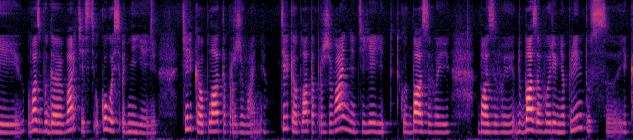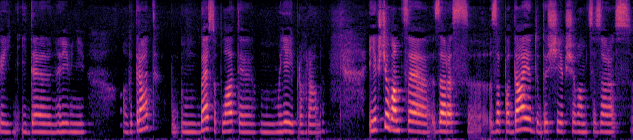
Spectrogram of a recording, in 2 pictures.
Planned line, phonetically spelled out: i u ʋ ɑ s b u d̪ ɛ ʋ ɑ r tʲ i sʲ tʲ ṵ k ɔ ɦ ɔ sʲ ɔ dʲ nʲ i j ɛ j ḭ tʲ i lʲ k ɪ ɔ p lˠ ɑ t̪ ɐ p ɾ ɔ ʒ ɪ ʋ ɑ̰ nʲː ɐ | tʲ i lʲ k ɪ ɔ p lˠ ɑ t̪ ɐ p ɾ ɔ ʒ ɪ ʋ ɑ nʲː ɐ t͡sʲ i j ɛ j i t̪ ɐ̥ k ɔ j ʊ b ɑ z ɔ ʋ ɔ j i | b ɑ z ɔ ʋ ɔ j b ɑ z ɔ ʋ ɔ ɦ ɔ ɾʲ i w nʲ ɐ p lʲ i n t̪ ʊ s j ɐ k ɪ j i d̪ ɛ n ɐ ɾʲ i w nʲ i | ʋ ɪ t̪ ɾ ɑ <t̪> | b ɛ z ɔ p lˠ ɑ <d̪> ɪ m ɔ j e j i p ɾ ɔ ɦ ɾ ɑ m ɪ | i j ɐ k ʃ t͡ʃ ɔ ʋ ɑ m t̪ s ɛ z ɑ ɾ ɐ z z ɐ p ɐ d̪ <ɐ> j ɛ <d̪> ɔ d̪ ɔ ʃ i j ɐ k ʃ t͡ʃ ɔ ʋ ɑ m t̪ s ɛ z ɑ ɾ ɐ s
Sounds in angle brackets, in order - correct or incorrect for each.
correct, incorrect: t̪, incorrect: ɑ, correct

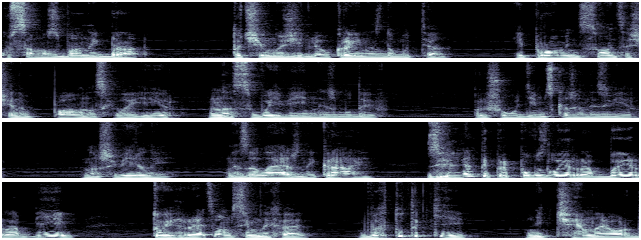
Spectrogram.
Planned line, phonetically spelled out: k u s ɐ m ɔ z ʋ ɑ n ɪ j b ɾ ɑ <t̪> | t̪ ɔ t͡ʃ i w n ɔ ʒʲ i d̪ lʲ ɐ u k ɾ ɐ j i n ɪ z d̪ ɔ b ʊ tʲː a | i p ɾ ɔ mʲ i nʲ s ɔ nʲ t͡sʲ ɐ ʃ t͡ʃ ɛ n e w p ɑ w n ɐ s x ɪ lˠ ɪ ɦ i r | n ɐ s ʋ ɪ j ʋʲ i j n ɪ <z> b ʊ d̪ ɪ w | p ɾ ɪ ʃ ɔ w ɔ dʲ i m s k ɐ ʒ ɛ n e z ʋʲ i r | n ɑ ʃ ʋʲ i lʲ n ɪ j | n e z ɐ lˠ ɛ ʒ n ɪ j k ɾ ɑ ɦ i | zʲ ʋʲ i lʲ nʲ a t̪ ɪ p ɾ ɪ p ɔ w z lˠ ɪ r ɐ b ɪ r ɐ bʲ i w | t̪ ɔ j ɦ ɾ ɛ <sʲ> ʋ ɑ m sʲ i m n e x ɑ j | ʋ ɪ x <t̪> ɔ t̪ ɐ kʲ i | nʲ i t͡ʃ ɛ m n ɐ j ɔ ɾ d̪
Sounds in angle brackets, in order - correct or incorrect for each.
correct, correct, incorrect: t͡sʲ, correct

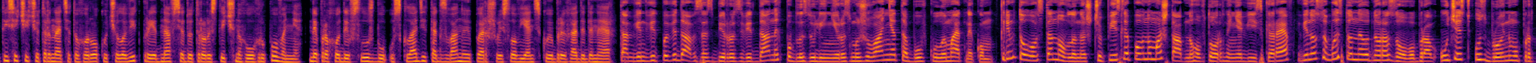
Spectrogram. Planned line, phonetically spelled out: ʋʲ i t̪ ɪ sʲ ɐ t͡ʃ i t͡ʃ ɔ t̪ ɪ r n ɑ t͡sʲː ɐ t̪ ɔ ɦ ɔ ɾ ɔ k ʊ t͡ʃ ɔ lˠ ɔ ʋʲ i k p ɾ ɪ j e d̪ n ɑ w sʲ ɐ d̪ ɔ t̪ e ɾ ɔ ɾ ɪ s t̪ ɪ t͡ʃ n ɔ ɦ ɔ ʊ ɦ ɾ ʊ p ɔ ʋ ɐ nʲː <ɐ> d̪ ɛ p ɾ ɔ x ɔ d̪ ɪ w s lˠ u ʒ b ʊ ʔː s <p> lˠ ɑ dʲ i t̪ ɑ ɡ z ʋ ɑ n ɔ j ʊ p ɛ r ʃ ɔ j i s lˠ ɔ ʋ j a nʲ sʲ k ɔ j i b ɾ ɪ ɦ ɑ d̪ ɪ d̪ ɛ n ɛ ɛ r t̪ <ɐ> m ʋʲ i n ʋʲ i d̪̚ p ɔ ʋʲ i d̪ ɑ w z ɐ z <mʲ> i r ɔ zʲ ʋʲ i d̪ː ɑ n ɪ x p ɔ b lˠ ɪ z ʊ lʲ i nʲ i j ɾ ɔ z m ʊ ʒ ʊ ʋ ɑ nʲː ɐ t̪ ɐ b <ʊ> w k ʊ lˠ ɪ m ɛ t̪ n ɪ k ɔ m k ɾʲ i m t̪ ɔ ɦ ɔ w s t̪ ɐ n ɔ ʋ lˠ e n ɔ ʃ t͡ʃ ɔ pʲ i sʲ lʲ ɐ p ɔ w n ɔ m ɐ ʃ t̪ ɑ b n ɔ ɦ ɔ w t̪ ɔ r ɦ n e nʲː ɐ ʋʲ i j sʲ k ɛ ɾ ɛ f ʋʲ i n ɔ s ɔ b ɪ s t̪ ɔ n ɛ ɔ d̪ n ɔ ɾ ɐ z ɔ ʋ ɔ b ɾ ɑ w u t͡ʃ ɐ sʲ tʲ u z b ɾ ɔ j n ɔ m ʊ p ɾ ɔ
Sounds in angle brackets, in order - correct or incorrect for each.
correct, incorrect: k, incorrect: ɑ, incorrect: bʲ, incorrect: u

